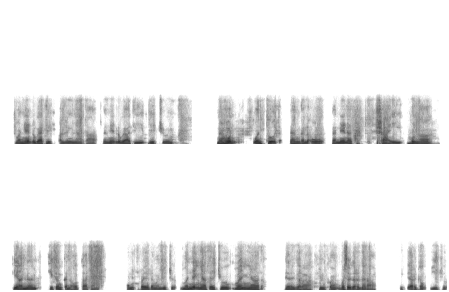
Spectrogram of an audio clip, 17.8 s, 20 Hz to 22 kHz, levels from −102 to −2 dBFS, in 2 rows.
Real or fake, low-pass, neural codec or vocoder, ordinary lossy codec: fake; 7.2 kHz; codec, 16 kHz in and 24 kHz out, 1.1 kbps, FireRedTTS-2 codec; Opus, 24 kbps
